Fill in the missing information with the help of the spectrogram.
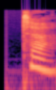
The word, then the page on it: to: anglais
